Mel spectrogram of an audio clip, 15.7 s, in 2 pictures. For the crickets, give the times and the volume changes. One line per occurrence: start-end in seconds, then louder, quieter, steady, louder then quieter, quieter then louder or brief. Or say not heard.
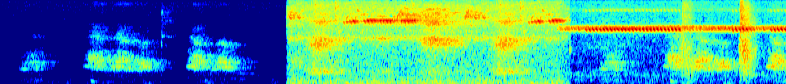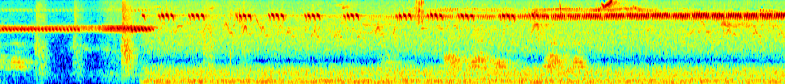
2.9-15.6 louder.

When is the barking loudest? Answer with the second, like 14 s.
13 s.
